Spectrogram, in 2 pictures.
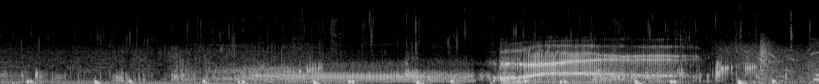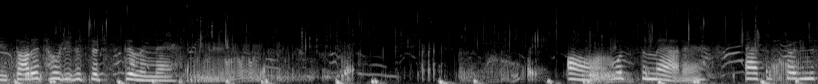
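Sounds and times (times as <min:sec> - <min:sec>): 
wet churning sounds: 0:00.0 - 0:16.3
long deep gurgling burp: 0:04.3 - 0:07.1, 0:08.7 - 0:16.3
speech: 0:08.2 - 0:10.1, 0:13.9 - 0:16.3.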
